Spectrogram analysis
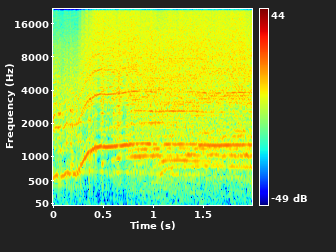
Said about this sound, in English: All right, guys, and I also want to encourage you to cheer for your favorite competitor because the team that cheers the loudest for their favorite person wins a trophy. Trophy.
